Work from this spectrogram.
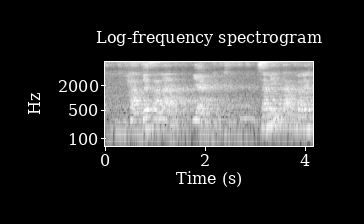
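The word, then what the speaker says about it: حدثنا: Tulisannya seperti ini: ha, de, sa, nun, dan kemudian ada alif panjang. Bacanya hadasana.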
